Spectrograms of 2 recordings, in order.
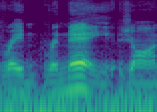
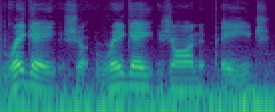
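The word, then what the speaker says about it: Regé-Jean Page: I think I said Renee Jean in one of my previous videos. The correct pronunciation is Reggae Jean Page, right, from Bridgerton.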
